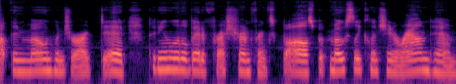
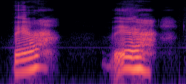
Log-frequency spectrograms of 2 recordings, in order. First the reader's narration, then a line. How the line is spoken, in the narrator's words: Gerard confirmed breathlessly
